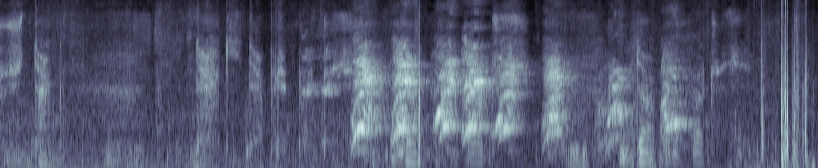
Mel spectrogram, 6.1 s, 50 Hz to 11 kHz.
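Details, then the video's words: American Staffordshire terrier and Staffordshire Bull Terrier puppies at Terierkowo, 30 July 2017, indoors; a burst of high, rapid yapping barks clusters mid-clip, with a person talking throughout. "american stafforfshire terrier's and staffordshire bull terrier's puppies"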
